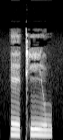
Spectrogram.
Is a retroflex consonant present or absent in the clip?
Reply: absent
